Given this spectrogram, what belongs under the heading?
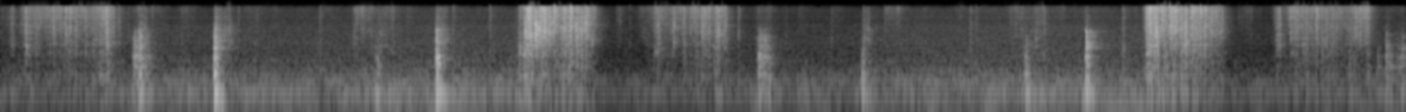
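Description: A Morgan Greer tarot deck is shuffled in close, crisp bursts of card riffling and slapping. The bursts are spaced irregularly and broken by sharp taps against a quiet background hum.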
